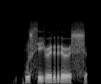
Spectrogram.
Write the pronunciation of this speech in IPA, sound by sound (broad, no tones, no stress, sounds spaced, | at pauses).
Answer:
kʷ ɪ s j ʏ r ø s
